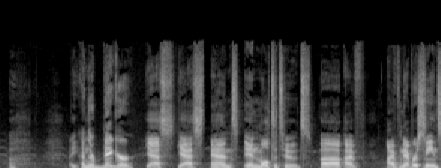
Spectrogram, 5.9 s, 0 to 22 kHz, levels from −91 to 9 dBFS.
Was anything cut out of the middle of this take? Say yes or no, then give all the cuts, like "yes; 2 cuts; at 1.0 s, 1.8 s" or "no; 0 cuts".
yes; 2 cuts; at 2.7 s, 4.6 s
